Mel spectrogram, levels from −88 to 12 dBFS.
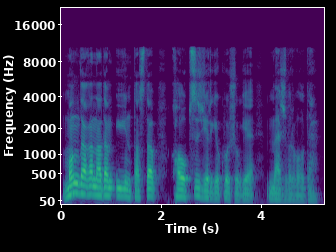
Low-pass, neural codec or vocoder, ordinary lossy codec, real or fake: none; none; none; real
